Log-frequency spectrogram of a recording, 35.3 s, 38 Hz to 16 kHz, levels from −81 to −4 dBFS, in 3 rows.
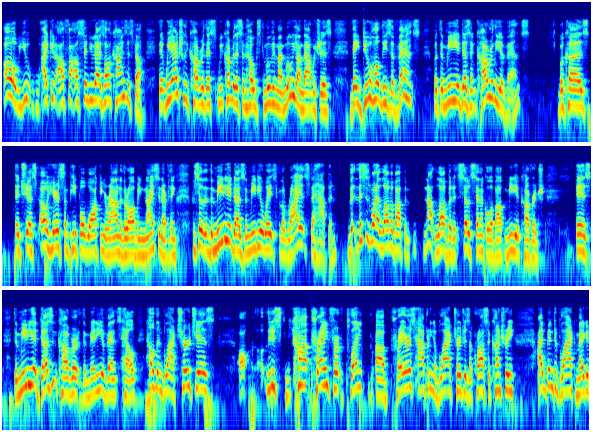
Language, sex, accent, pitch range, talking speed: English, male, American, 170-220 Hz, 200 wpm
